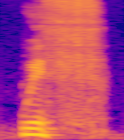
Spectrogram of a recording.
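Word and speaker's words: Wythe: that the with house the with house w y t h e yes with or why the why the why the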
